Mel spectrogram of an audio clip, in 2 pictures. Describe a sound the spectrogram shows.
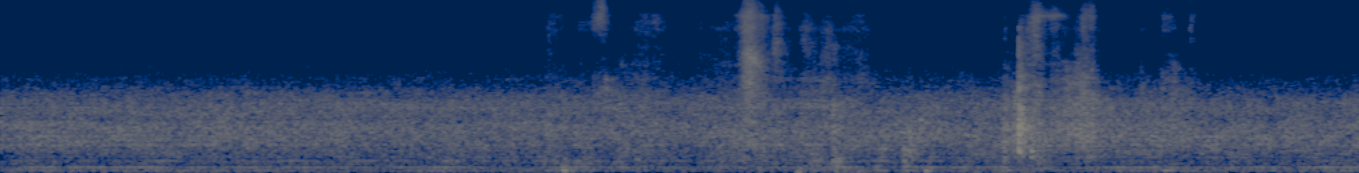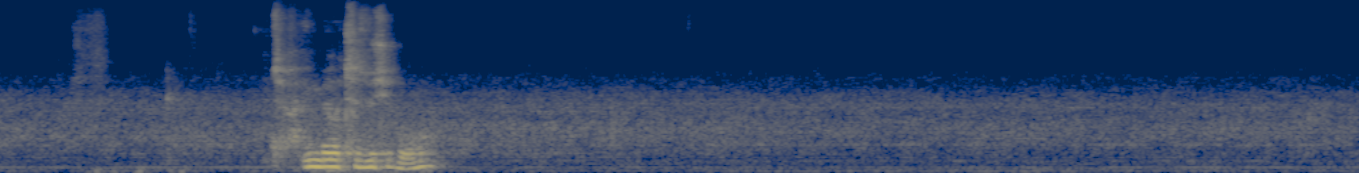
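A brush softly strokes across paper.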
